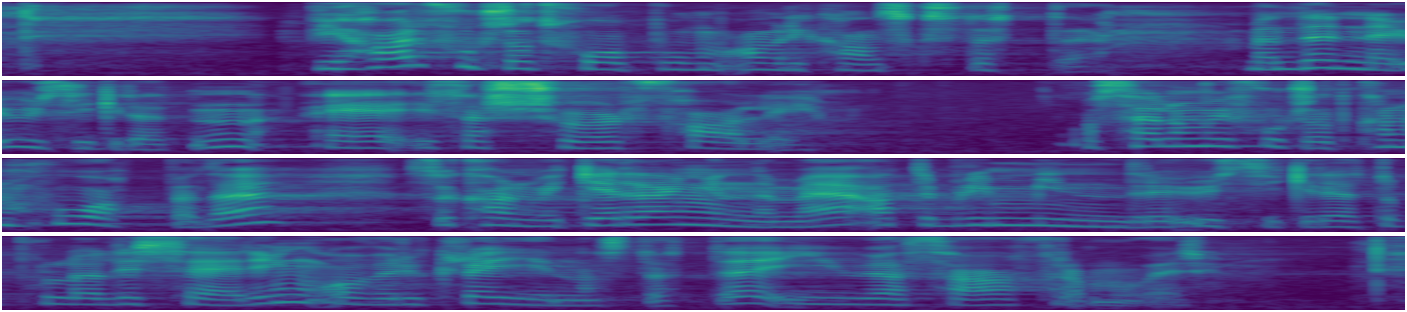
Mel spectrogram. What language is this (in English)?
Norwegian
